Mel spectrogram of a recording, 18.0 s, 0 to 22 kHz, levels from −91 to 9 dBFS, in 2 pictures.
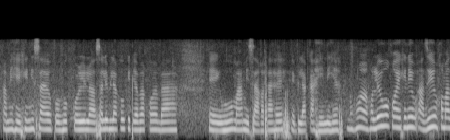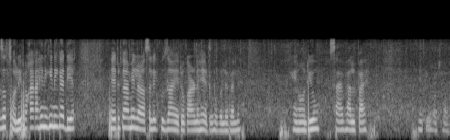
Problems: background sounds at intervals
